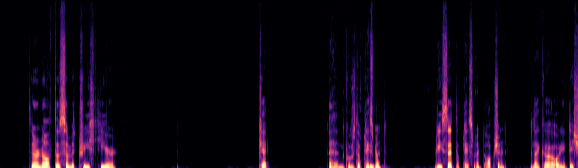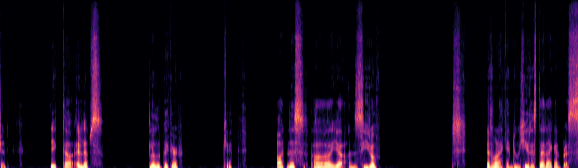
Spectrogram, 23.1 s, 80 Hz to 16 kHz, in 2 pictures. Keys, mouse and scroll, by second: 3.1 right click, 18.1 alt+right click, 18.7 alt+click, 19.4 alt+middle click, 19.9 alt+click.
